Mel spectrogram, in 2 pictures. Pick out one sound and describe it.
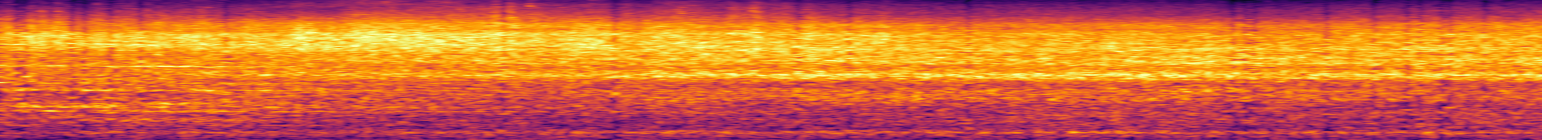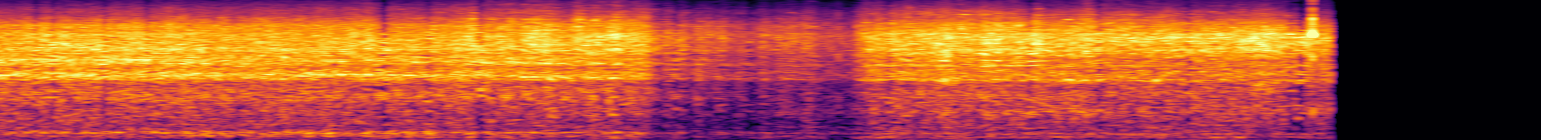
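A freight train rumbles past on the tracks.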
